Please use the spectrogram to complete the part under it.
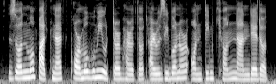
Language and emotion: Assamese, neutral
